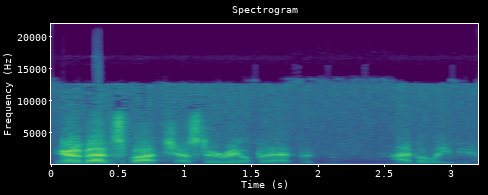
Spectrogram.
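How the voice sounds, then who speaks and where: Frontier marshal, American, low-pitched, forceful, terse and loyal; vintage radio western with faint hum. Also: male voice, lively intonation, creaky, heavily acted, rough recording. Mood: firm, reassuring. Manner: terse, measured, firm. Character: steady, authoritative frontier marshal, stern but loyal. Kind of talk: 1950s radio western acting. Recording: old radio recording, faint hum and hiss.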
